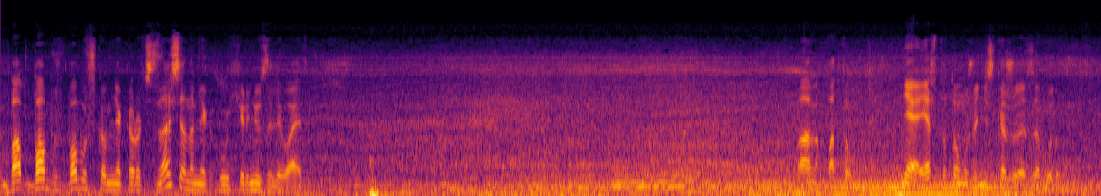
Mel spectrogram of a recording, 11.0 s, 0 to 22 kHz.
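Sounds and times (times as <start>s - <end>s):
vehicle engine humming: 0.0s - 11.0s
low thump: 3.6s - 4.0s.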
